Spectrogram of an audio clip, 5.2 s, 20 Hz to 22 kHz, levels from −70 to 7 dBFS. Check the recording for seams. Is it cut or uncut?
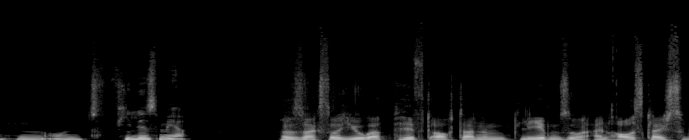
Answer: uncut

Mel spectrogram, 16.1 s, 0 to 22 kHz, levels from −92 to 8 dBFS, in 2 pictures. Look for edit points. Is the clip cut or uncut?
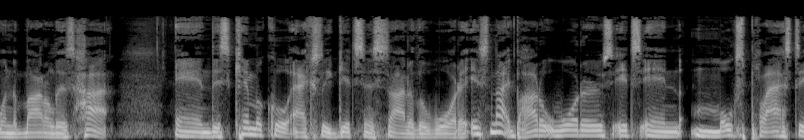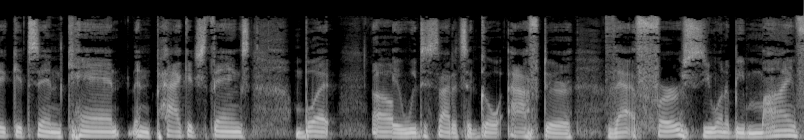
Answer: cut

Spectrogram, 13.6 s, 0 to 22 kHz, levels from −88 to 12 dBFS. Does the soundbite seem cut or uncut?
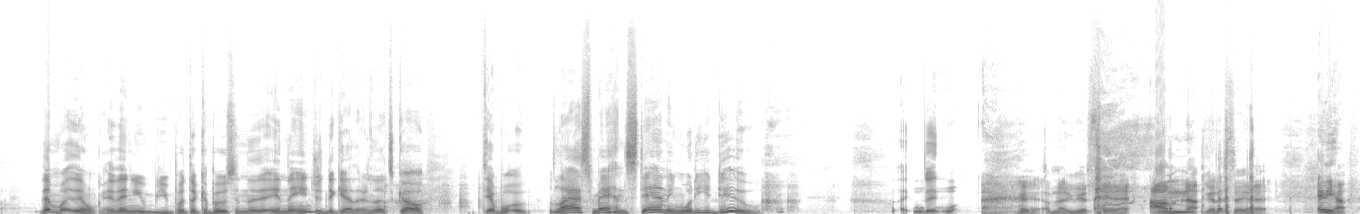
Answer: uncut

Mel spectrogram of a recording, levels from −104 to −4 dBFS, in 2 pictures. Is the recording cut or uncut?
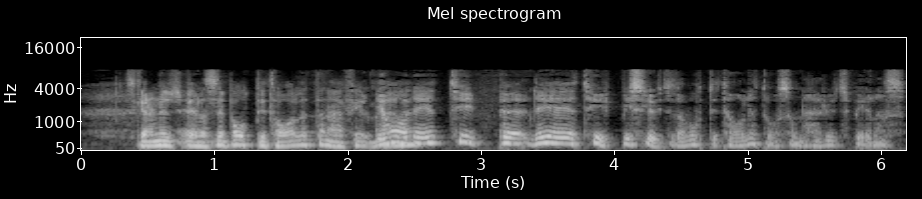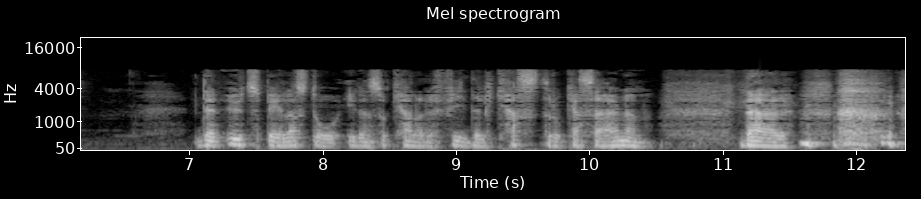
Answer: uncut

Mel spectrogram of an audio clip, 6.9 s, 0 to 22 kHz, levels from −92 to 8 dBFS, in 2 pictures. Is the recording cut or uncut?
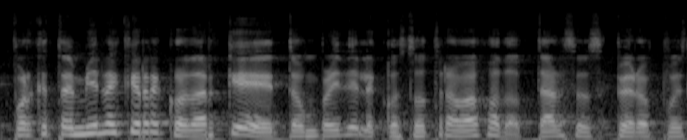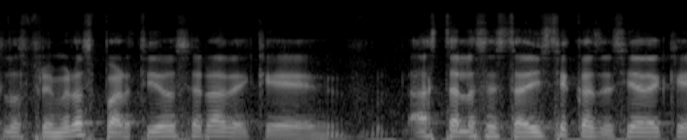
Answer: cut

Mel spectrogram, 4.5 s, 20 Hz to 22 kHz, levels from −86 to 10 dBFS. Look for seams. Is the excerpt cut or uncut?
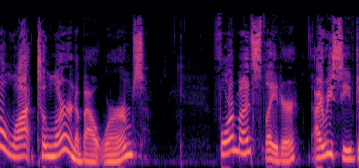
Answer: uncut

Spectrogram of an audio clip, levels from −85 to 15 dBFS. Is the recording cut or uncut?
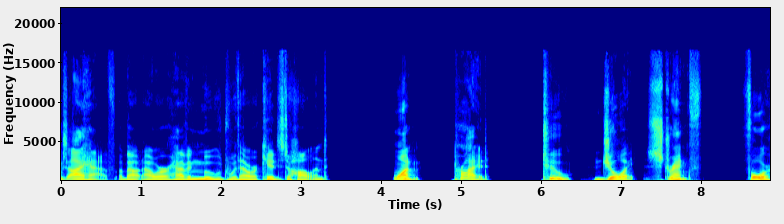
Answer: cut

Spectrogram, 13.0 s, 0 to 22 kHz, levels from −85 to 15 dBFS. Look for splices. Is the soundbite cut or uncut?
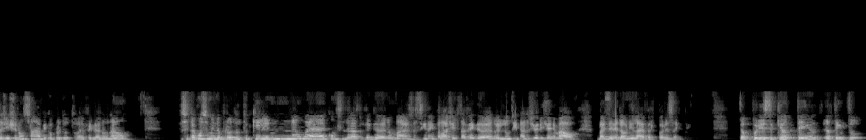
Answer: cut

